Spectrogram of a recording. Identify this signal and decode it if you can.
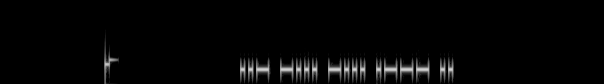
Morse code, heard as a keyed tone, about 32 wpm, 700 Hz. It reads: UBBJI
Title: Five Challenging Letter-Number Combinations 30wpm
